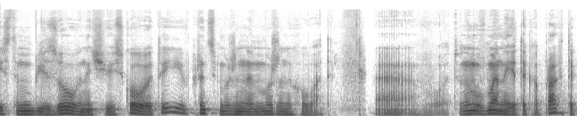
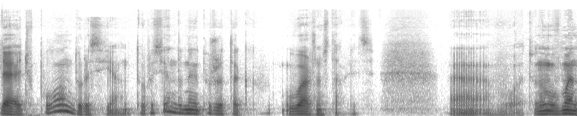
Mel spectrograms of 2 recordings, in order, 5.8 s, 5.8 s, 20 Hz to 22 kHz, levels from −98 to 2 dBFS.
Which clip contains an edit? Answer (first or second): first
